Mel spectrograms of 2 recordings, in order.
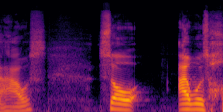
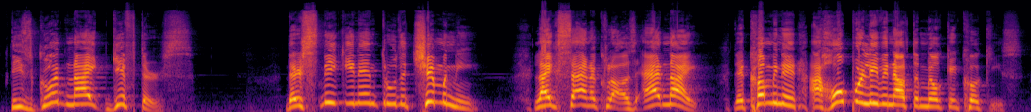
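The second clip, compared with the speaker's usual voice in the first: high, loud, slow build of excitement; excited storytelling hype; hyped Santa hype; 10 semitones higher, 8 dB louder than usual. Acted. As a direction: sell the donors as sneaking Santas. Hyping donors like Santa.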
